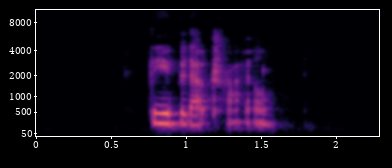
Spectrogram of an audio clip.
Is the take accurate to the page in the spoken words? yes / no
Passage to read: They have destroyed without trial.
no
